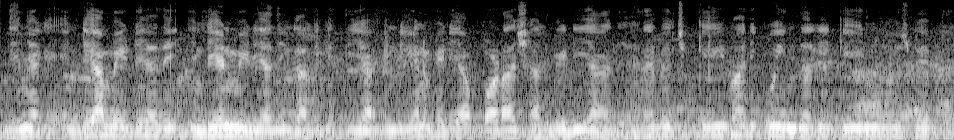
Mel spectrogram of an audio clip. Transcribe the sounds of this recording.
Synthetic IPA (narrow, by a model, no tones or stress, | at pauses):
d͡ʒɪjãːkeʔɪɳɖijaːmiːɖijaːd̪iːʔɪɳɖijənmiːɖijaːd̪iːɡəlkiːt̪iːɛːʔɪɳɖijənmiːɖijaːbəɽaːʃɛlmiːɖijaːd͡ʒɪd̪eːbɪt͡ʃkəiːbaːɾiːʔoːĩːnd̪aːɡiːkəiːnoːspeː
